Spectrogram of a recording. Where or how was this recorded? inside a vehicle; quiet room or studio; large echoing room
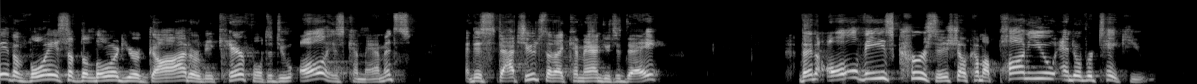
large echoing room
